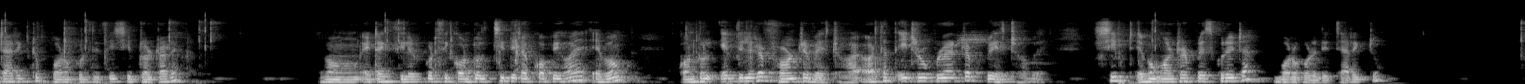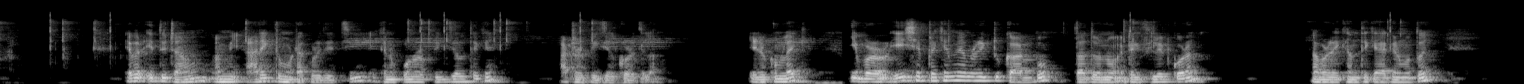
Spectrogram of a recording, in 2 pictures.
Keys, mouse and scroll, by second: 0.9 alt+shift+click, 5.1 ctrl+c, 7.3 ctrl+f, 11.6 alt+shift+click, 16.3 double click, 19.6 double click, 29.2 right click.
